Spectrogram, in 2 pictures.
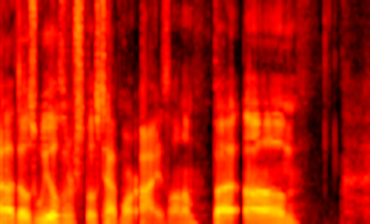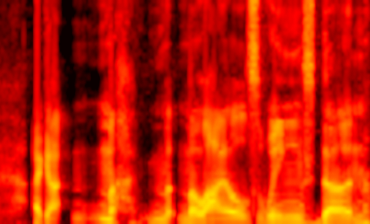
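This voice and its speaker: This soft-spoken man talks at a fairly slow pace and a medium pitch. His tone is bright and sharp, and his intonation stays fairly even. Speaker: vtuber streamer. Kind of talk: casual live stream chat. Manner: hesitant, many fillers; soft in this room.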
